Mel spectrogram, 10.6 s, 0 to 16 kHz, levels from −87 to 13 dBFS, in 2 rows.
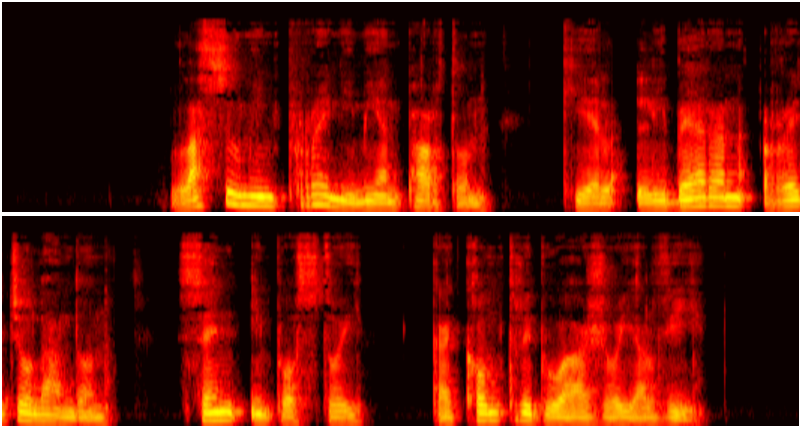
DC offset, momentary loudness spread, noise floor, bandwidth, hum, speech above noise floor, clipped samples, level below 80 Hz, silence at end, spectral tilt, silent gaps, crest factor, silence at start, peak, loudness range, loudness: under 0.1%; 10 LU; -85 dBFS; 11.5 kHz; none; 62 dB; under 0.1%; -54 dBFS; 0.65 s; -7 dB/octave; none; 20 dB; 1.15 s; -4 dBFS; 2 LU; -24 LUFS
